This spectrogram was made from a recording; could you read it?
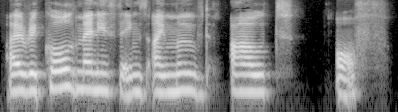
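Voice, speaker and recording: A woman coach with a medium-pitched voice leads a live online session, offering gentle, repetitive affirmations and calm breathing cues. She also reads out participants' responses.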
